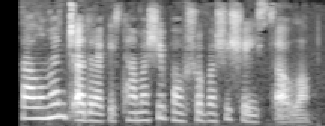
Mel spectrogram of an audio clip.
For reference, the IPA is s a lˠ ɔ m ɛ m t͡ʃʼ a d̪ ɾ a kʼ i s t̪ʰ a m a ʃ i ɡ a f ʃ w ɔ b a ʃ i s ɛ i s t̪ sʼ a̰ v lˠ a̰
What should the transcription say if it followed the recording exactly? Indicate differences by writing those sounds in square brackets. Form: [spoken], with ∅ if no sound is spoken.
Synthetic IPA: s a lˠ ɔ m ɛ m t͡ʃʼ a d̪ ɾ a kʼ i s t̪ʰ a m a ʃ i [b] a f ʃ w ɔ b a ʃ i [ʃ] ɛ i s t̪ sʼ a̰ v lˠ a̰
